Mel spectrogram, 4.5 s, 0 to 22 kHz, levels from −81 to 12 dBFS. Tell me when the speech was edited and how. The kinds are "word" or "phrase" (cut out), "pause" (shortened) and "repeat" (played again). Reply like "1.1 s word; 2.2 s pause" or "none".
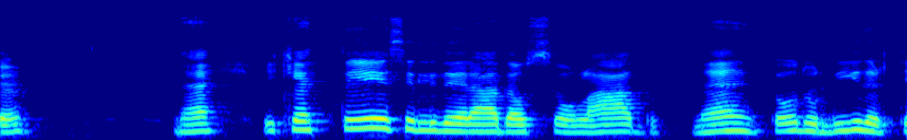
3.4 s pause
